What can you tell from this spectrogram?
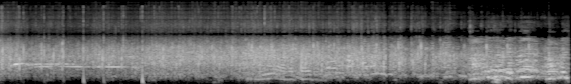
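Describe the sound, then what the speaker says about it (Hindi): Loud, sustained applause from a crowd at a Jaipur event honouring Sameer Modi, a dense wall of clapping that holds steady throughout, with a few scattered shouts mixed in. "पर जोरदार तालियां समीर सर के लिए।"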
